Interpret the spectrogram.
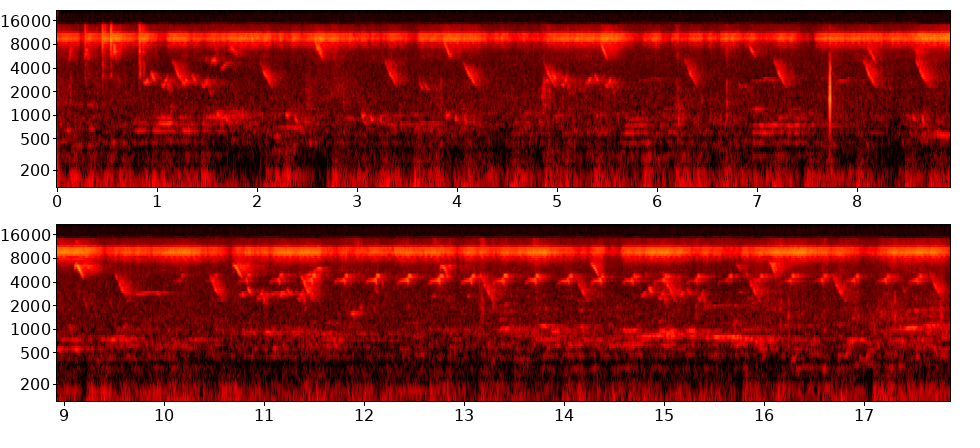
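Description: Birds chirping in short falling whistles, with a quick run of repeated ticking notes in the second half. Underneath is a gusty low rumble of wind on the microphone.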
